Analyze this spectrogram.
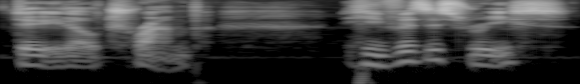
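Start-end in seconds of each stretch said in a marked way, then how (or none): none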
